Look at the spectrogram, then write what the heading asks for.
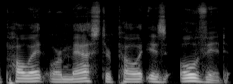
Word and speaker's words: Ovid: or Master poet is Ovid o v i d Ovid or sometimes it's pronounced Avid in English he wrote a work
